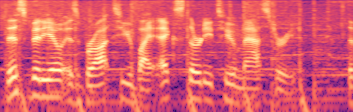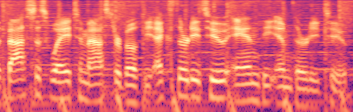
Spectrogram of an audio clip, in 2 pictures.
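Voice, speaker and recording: A man reading a short scripted sponsor ad in a crisp, promotional manner. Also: mid-range voice, normal speed. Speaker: ad announcer. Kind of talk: scripted ad read. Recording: voice-over with clear music bed.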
